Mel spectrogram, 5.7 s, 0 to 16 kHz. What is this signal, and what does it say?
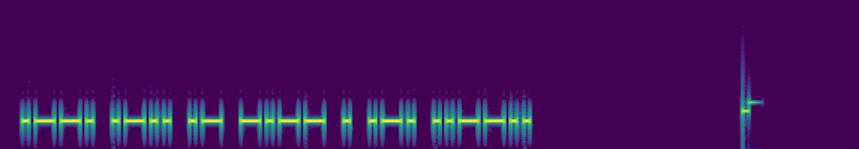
Morse code, heard as a keyed tone, about 28 wpm, 700 Hz. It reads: PLAYER?
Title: Sentences from Top 1000 Words - Review Part 4 - 28wpm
